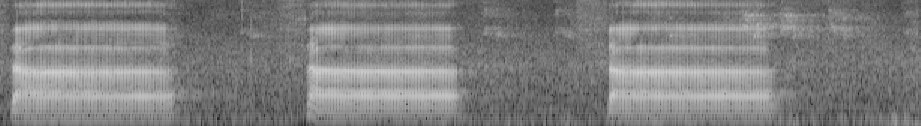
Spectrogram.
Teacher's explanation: سا کو پڑھتے وقت بالکل نرمی کے ساتھ زبان کی نوک اوپر والے دانتوں کے ساتھ لگا کر نرمی کے ساتھ پڑھیں گے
